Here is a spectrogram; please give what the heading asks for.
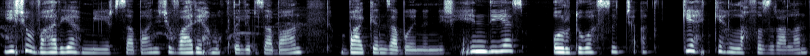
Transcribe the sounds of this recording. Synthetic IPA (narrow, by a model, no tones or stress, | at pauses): jit͡ʃʰiʋaːɾjɐhmiːʈʰz̥ɐbaːnjit͡ʃʰiʋaːɾʲjɐhmʊxt̪ɐlibzɐbaːnbaːkʲɐnzɐbəːnʲɐnːit͡ʃʰhind̪ijɐs | oɾd̪uwɐsɨt͡ʃʰiʔɐt̪ʰ | kʲẽhkʲẽɦlɐfɨzɾalɐn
